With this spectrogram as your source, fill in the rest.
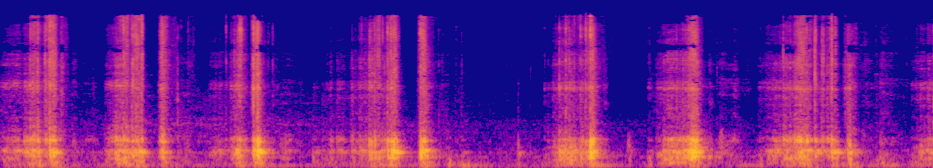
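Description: A dark steel chisel is pushed by hand along the faces of a solid, light-colored wood carving block marked with a pencil outline, peeling off curls among the surrounding shavings. Repeated short rasping, scraping strokes come in bursts with brief quiet gaps between them, each with a dry, woody midrange texture and a faint bright edge.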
